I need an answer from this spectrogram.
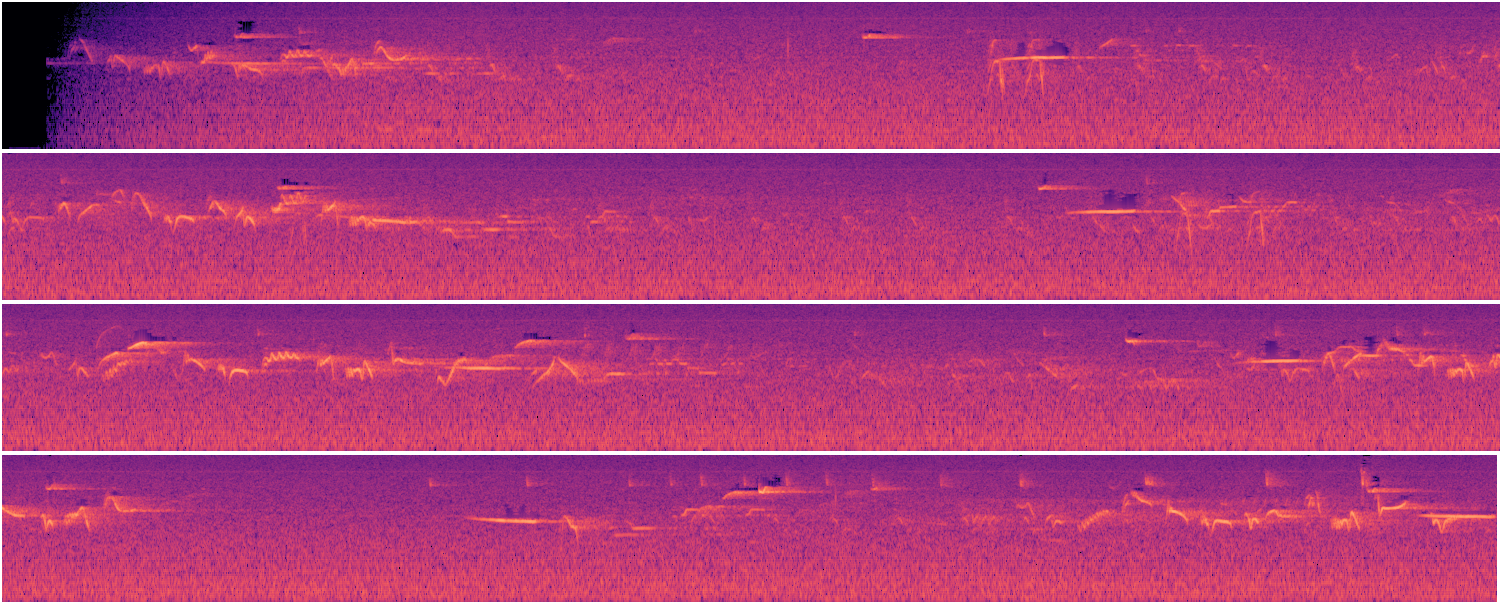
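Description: Songbirds singing: bursts of quick, twittering phrases a second or few long, coming every few seconds over a steady outdoor hiss.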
